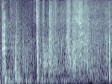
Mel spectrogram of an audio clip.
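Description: Wind buffeting the microphone and rustling handling noise, with a few sharp clicks and knocks as a snowy car's rear door is opened.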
